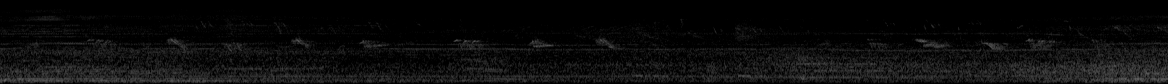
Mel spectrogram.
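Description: A bird chirping repeatedly, short high notes that drop slightly in pitch, roughly one a second, over a faint steady outdoor hum.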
